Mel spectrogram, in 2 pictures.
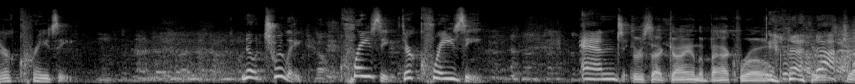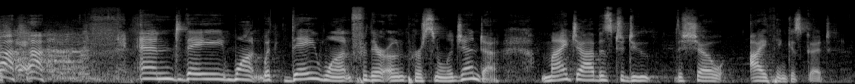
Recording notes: “Final Finale” panel from ATX Television Festival. Recorded at ATX Television Fest in June 2015.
